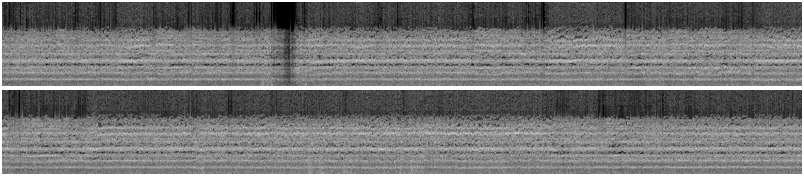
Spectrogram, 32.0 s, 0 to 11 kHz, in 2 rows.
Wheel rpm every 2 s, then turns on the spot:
230, 230, 190, 200, 230, 220, 230, 220, 220, 230, 230, 220, 220, 230, 230, 230.
none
